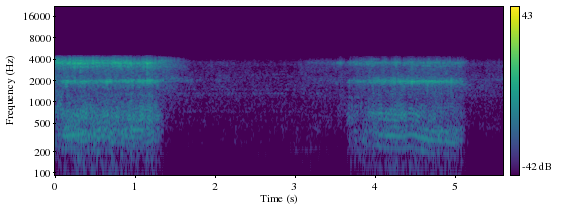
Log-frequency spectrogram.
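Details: Two long, raspy snores on breaths in, with a quiet pause between them; ordinary snoring.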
